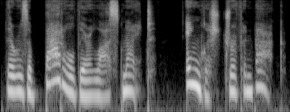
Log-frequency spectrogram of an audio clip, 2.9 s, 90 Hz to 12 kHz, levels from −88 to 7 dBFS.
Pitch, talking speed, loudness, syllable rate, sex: 225 Hz, 185 wpm, -17 LUFS, 5.9 syllables/s, female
